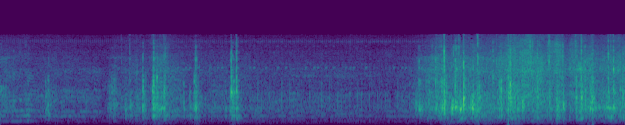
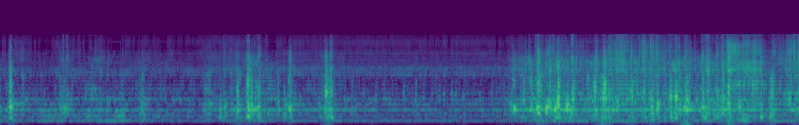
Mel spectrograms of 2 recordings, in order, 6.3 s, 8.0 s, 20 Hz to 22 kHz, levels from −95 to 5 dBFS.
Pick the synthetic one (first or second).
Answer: second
